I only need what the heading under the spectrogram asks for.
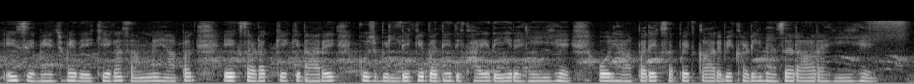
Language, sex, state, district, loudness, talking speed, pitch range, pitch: Hindi, female, Rajasthan, Jaipur, -17 LUFS, 190 wpm, 160-175 Hz, 165 Hz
